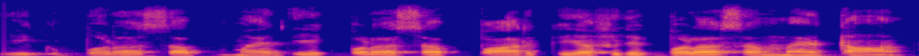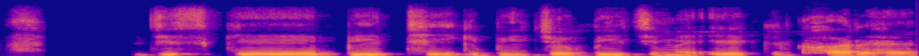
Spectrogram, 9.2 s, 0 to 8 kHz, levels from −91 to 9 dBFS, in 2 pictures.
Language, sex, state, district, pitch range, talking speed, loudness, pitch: Hindi, male, Bihar, Gopalganj, 105-120 Hz, 145 wpm, -20 LUFS, 115 Hz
